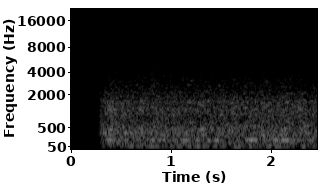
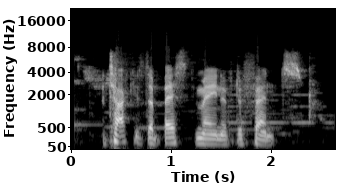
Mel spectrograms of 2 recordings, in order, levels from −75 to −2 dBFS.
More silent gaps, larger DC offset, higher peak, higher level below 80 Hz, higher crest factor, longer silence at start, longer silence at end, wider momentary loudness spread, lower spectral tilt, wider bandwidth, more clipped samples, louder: neither; neither; second, -36 dBFS vs 0 dBFS; about the same, -62 dBFS vs -62 dBFS; second, 14 dB vs 22 dB; first, 0.25 s vs 0.05 s; second, 0 s vs 0.2 s; second, 1 LU vs 5 LU; first, -6 dB/octave vs -3 dB/octave; about the same, 11 kHz vs 11.5 kHz; neither; second, -49 LUFS vs -19 LUFS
